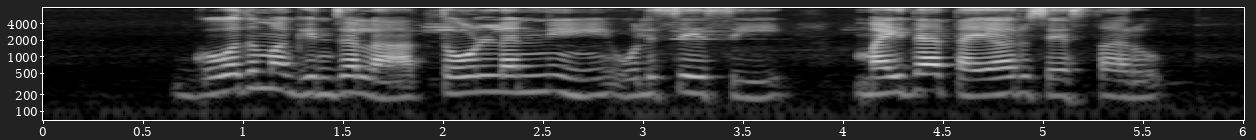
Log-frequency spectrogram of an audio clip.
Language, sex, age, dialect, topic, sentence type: Telugu, female, 18-24, Southern, agriculture, statement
